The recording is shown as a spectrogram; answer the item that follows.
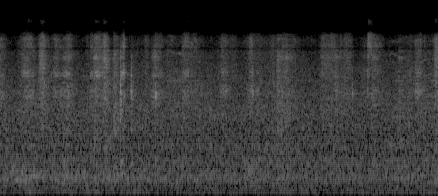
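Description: Very faint rubbing of a stain-soaked pad being wiped over a wooden revolver grip panel, with a couple of slightly louder soft scrapes about two seconds in.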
